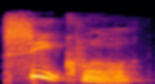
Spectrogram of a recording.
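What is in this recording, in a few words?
"sequel", British English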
